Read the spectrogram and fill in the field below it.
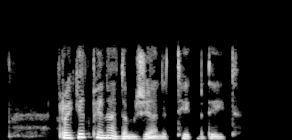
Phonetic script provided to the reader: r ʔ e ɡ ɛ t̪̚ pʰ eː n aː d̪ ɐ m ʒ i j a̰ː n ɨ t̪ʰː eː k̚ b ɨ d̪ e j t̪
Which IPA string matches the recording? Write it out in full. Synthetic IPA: r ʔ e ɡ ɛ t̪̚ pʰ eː n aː d̪ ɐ m ʒ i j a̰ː n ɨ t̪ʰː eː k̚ b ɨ d̪ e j t̪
